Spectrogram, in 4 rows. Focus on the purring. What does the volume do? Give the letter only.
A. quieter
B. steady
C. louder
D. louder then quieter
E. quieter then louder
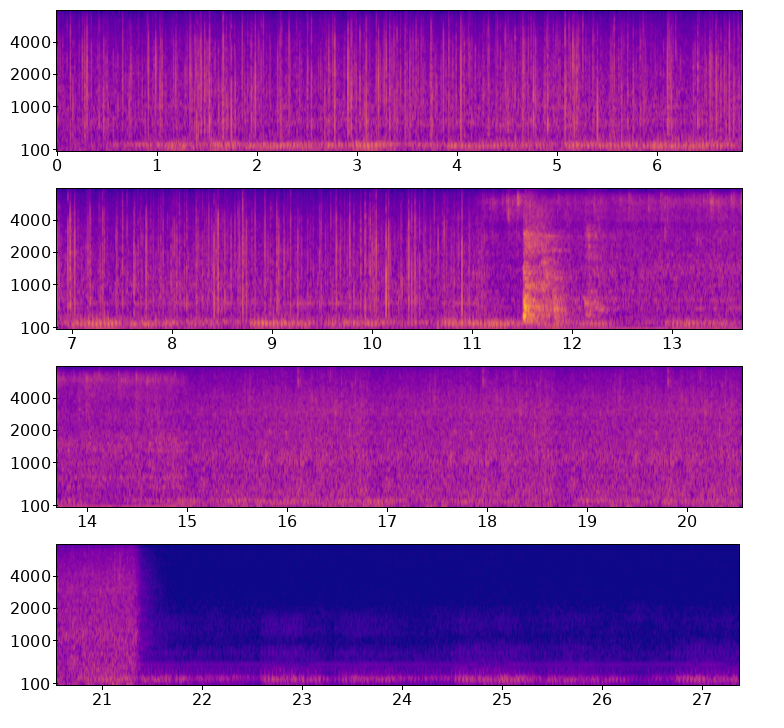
A.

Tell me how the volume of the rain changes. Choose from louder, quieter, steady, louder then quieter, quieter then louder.
steady.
